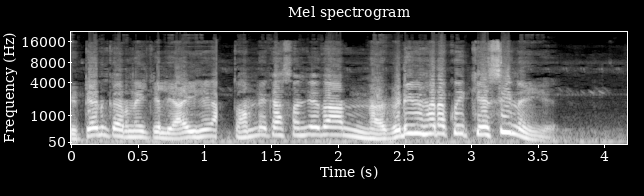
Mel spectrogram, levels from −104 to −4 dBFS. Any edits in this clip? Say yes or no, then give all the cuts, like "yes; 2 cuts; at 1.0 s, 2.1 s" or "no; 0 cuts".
yes; 1 cut; at 1.1 s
